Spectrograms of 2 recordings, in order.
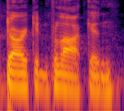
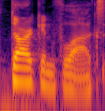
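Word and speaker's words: Darkenfloxx: If you're not going to be like, this is Darkenflocken. Okay. First of all, it's Darkenflox, and I knew you were going to bring up Darkenflox. So Darkenflox.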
